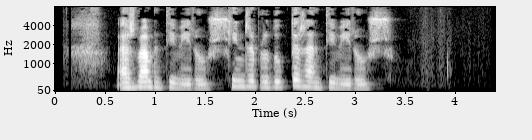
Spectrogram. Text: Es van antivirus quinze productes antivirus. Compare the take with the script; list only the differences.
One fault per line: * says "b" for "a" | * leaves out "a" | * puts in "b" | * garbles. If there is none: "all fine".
all fine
